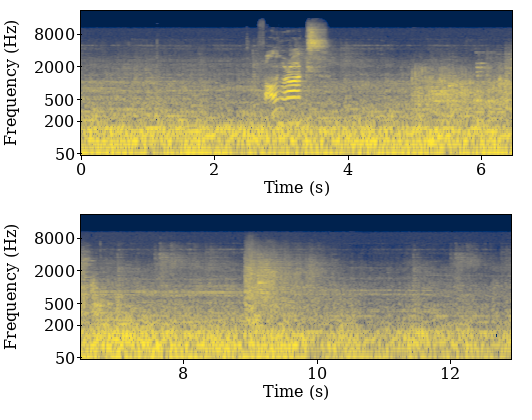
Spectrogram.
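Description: A mine cart rumbles steadily along rails.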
